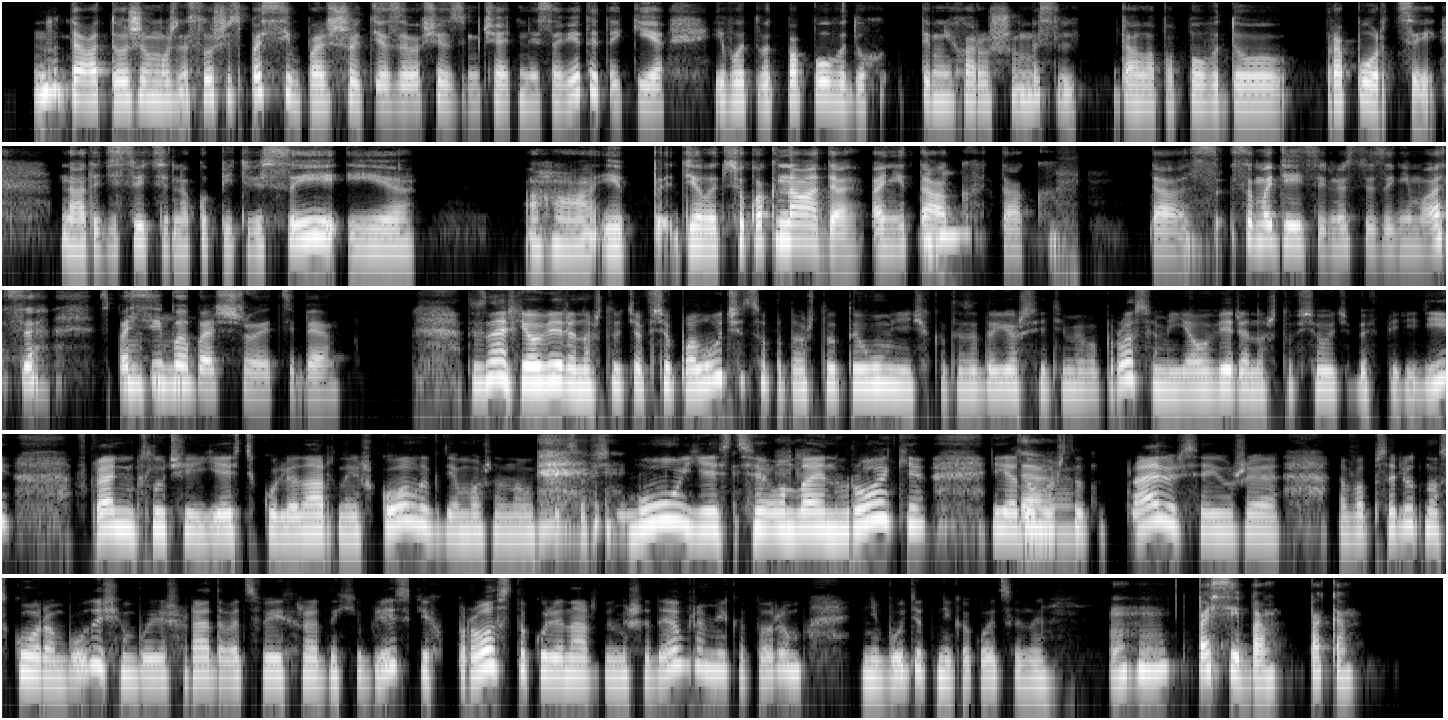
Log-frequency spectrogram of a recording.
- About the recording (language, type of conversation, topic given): Russian, advice, Как перестать бояться ошибок, когда готовишь новые блюда?
- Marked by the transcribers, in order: chuckle; laughing while speaking: "заниматься"; tapping; laugh; other background noise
